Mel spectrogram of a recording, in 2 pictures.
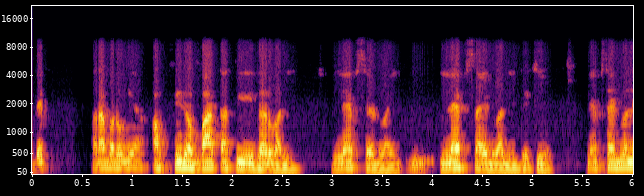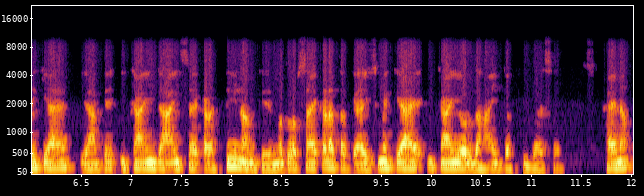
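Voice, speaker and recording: Husky man teaching maths step by step. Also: a little high, darkish tone, rough recording. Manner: repetitive, checks in often with "theek hai".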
